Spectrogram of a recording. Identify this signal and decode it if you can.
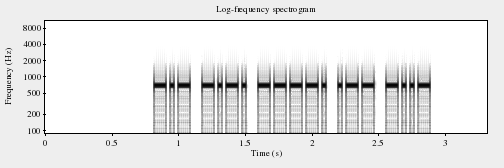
Morse code, heard as a keyed tone, about 40 wpm, 700 Hz. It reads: KC9WX
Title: USA Call Signs 40wpm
